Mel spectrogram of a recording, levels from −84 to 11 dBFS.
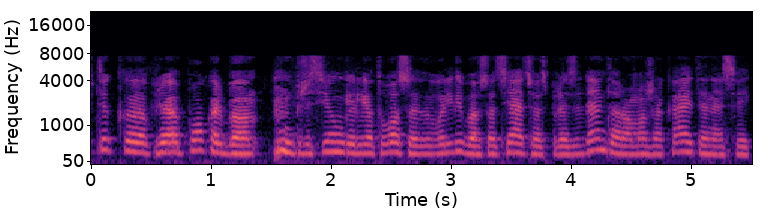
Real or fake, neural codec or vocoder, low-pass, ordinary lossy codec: fake; vocoder, 48 kHz, 128 mel bands, Vocos; 19.8 kHz; AAC, 24 kbps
